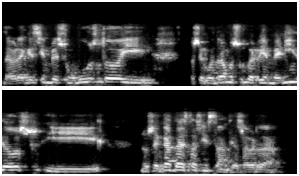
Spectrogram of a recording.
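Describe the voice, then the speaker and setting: In a room with audible echo, a man with a Spanish accent speaks fairly quickly at a medium pitch, his intonation fairly even. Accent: Spanish (Spain). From Spain. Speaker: corporate finance consultant, presenter. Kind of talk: webinar presentation. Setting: online webinar.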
